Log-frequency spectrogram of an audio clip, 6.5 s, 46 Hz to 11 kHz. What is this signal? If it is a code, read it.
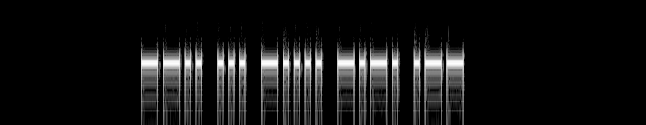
Morse code, heard as a keyed tone, about 22 wpm, 700 Hz. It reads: ZS6CW
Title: DXCC-100 Call Signs - 5 Characters - Repeated 2x - 22wpm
